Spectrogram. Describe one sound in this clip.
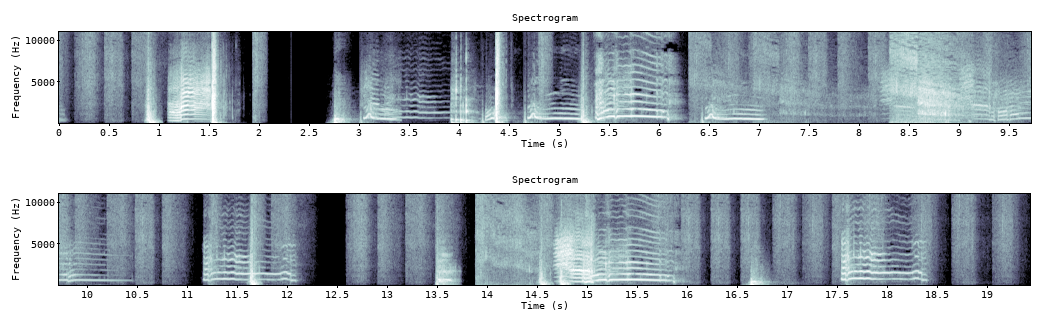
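A cat meows repeatedly, close by.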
